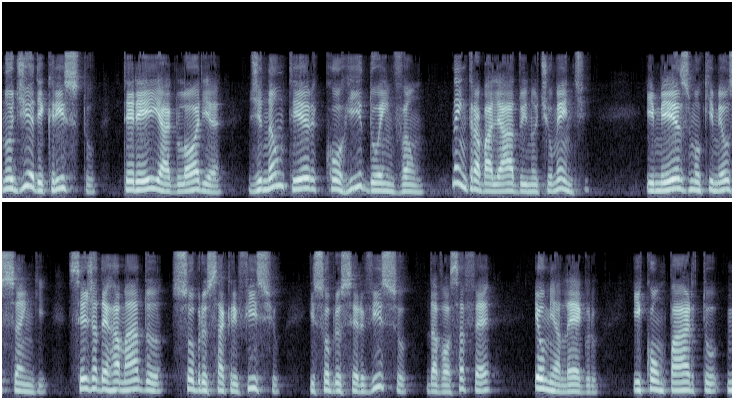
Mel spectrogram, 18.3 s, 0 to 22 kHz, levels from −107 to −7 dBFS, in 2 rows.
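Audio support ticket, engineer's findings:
No faults found in this speech recording.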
